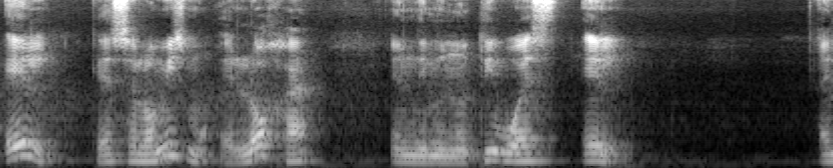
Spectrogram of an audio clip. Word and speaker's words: Eloha: Y la palabra que originalmente habla de singular Dios sería Eloha. ¿Sí? Se escribe de la siguiente manera.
